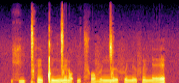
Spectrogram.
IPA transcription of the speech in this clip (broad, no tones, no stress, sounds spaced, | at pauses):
x i ǀʰ ɛ̃ ǃ ĩ ŋ͡ǀ ɛ̃ ɾ ɔ ʔ i t͡sʰ ɔ v ø ŋ͡ǀ ø f ø n ɘ f ɛ̃ n ɛ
